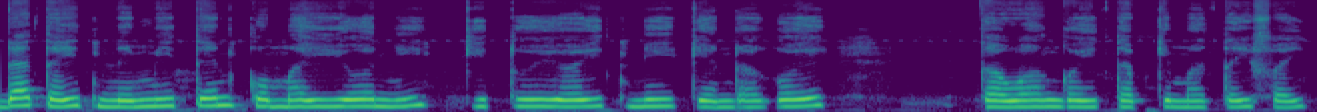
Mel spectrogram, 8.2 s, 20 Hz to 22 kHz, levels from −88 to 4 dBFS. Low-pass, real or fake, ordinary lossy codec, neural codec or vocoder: none; fake; none; vocoder, 44.1 kHz, 128 mel bands, Pupu-Vocoder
